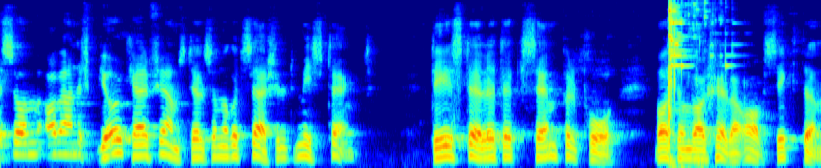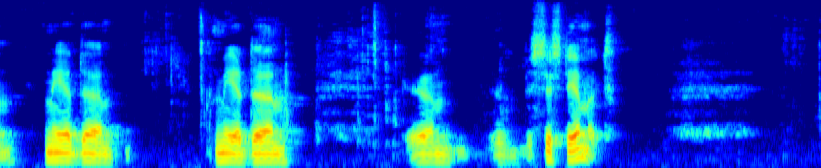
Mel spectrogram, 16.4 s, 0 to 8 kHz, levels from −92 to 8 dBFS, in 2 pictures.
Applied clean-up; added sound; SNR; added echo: classical method log-MMSE.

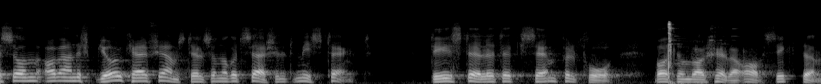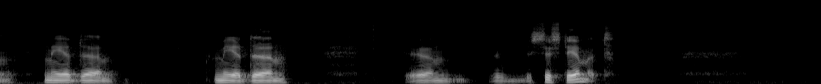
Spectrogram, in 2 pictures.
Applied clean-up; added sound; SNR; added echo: neural mask model DeepFilterNet 3.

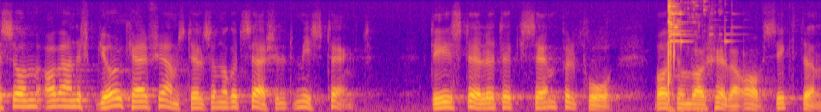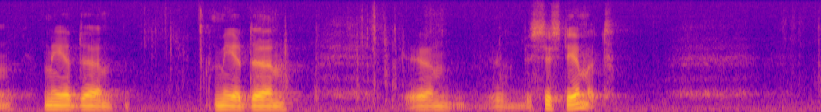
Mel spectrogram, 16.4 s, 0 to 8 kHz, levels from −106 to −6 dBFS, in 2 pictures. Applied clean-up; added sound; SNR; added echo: none; Shatter; 1 dB; none.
